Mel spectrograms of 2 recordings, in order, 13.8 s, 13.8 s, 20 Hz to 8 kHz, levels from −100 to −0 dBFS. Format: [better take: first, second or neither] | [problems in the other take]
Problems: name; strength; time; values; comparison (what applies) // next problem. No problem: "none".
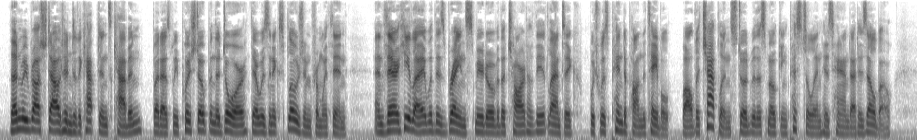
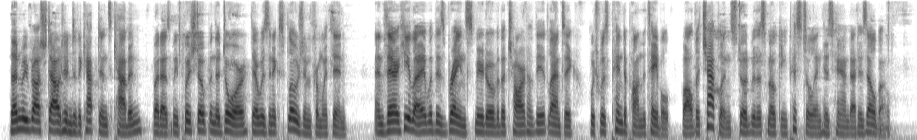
first | noise reduction (neural mask model DeepFilterNet 3)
